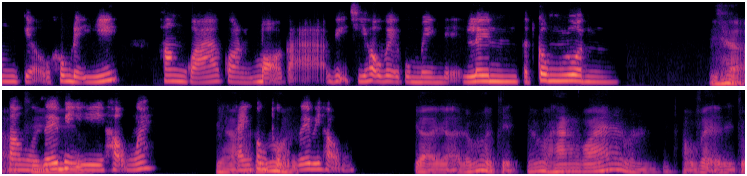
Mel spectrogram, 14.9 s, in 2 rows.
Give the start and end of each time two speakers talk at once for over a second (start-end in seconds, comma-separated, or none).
none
